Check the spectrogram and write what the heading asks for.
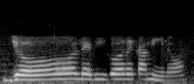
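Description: A woman's voice: a little high, a little slow, phone-quality sound, faint music behind. A woman with a Puerto Rican accent, a guest in an interview, telling a story casually and acting out the dialogue. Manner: animated, re-enacting dialogue. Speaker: interview guest, new mother.

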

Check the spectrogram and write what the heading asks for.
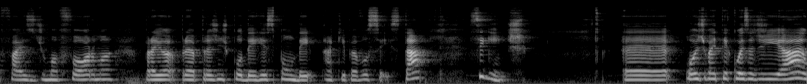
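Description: A woman's voice: a little high, sharp tone. Chatty Brazilian woman teaching French. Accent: Brazilian Portuguese. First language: Portuguese. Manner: chatty, scatterbrained asides, drawn-out slow word demos. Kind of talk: live online lesson answering questions.

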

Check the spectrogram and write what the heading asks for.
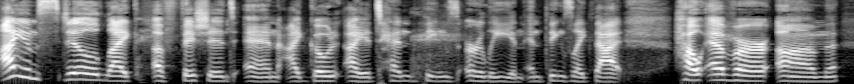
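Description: A woman's voice: fairly low pitch, slow, pushed and bright, clean tone, no room sound. A woman in casual podcast chat, talking openly and reflectively and laughing often.

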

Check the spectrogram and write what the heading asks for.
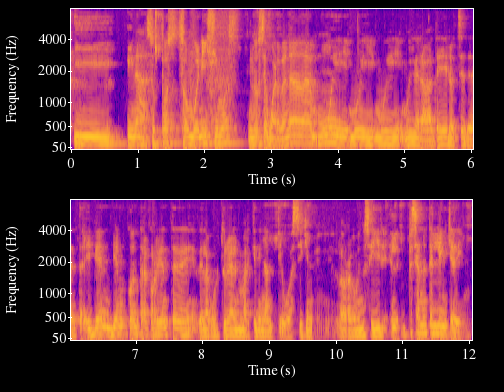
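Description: A man's voice: medium pitch, normal speed, hardly any pauses, mellow. A man with a Chilean accent, a podcast guest chatting casually with plenty of fillers and restarts. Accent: Chilean Spanish. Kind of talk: casual interview chat.

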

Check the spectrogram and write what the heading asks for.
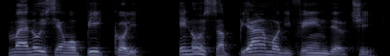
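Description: A man voicing small, timid caged parakeets in a storybook tale, in a slow, high, pleading voice. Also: animated, fairly bright tone.

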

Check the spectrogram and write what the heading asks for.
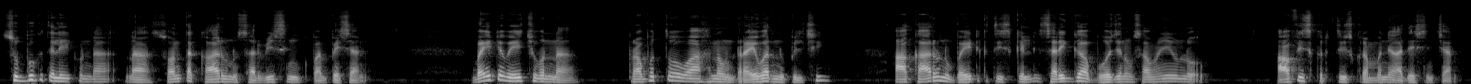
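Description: A middle-aged man reading a first-person story aloud, with a measured and steady delivery. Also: medium pitch.

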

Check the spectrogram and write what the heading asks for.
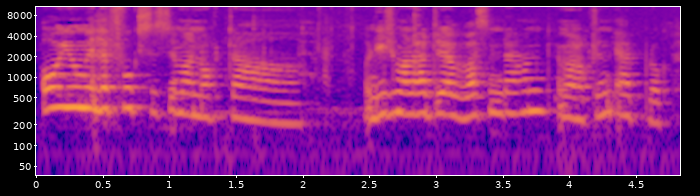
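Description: A woman chatting excitedly while playing a video game, exclaiming often and rambling between facts. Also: high-pitched, fairly quick. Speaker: game player. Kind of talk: casual gameplay commentary.

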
